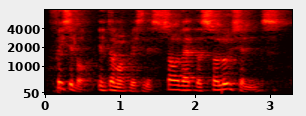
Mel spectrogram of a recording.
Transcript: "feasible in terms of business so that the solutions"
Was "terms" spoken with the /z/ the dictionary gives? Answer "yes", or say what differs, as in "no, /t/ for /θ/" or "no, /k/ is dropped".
no, /z/ is dropped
